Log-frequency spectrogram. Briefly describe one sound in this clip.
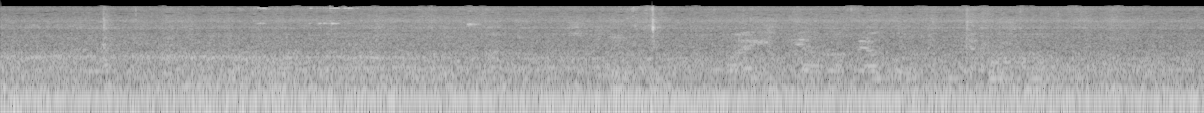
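A train hums and rumbles steadily along the tracks.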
